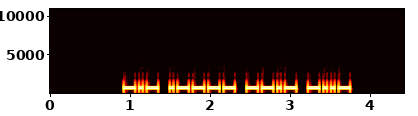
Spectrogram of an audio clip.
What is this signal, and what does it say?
Morse code, heard as a keyed tone, about 25 wpm, 700 Hz. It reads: K1QX
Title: Easy Call Signs - 25wpm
